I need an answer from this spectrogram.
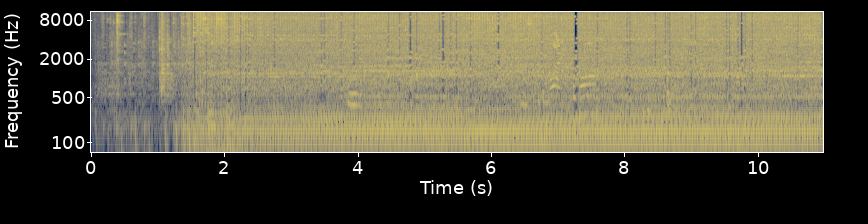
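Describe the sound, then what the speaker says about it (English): A loud engine starts up and settles into a steady, droning run close by, with someone speaking briefly over it. "we'll get the generator, we'll get the engine running, so we'll start them now."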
